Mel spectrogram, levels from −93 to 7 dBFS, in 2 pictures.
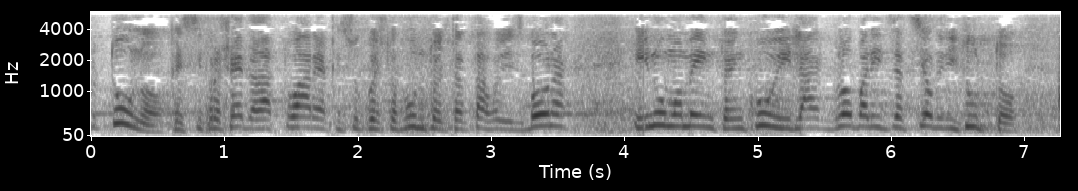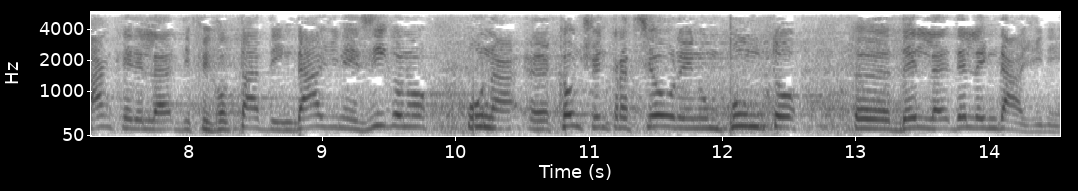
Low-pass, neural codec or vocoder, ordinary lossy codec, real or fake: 5.4 kHz; none; none; real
